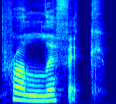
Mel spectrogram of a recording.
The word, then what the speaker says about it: prolific: prolific. Now this one, and even me looking it up for the IPA, some websites said the schwa, some websites said pro, the OU IPA.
